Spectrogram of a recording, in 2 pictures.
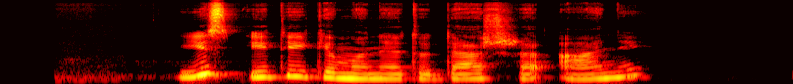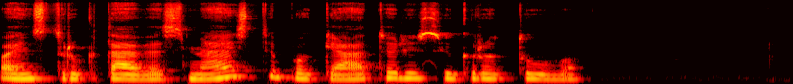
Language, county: Lithuanian, Vilnius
